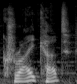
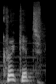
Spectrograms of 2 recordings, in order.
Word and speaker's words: Cricut: think for the longest time I called it cry cut until Frank said it's probably pronounced like cricket and yeah of course it makes sense that it's pronounced like cricketut.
